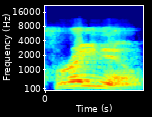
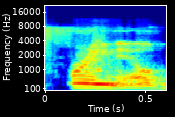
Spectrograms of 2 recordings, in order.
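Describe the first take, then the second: First: Said in the usual way. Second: "three" pronounced "free", with an F. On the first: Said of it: "not three nil". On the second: Shown as a demonstration. Host showing the local Luton way, "three" said as "free". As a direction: say "three nil" with an F for the TH. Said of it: "every T H to an F".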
